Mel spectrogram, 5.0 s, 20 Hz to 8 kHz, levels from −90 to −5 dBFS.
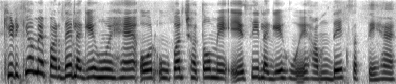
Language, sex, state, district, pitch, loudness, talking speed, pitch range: Hindi, female, Himachal Pradesh, Shimla, 265 Hz, -13 LUFS, 205 wpm, 245-285 Hz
